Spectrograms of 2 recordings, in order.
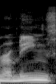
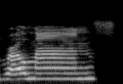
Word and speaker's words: Romines: Uh his attorney the main attorney is Steven Romans. He's out of Louisville and he is it's Steve Romines I think is how you actually say his name.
